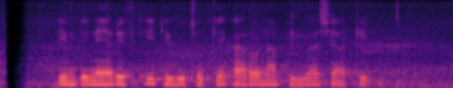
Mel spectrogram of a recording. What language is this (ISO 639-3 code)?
jav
